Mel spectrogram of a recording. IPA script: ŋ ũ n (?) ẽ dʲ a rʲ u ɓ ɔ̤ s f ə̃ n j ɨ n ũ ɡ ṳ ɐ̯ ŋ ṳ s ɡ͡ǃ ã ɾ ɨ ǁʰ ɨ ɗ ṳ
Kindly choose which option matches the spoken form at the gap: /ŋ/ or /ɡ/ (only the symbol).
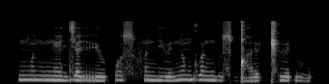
ŋ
